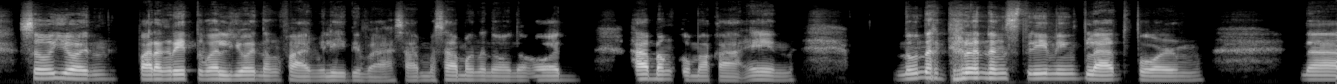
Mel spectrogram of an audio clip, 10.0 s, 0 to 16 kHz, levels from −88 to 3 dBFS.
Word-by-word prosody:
So, 180 0 +5
yun, 165 -4 +1 0.2
parang 155 0 +5
ritwal 155 -1 +4
yun 150 +1 -1
ng 135 0 -8
family, 125 +1 -4
'di 125 - -11
ba, 115 0 -10
sama-samang 130 +3 -4
nanonood 130 0 -6 0.5
habang 160 -1 +4
kumakain. 130 0 -5 0.8
Nung 170 +4 -1
nagkaroon 195 +1 +5
ng 185 -1 +4
streaming 175 0 +1
platform, 135 -4 0 0.7
na 150 -1 -2
145 Hz, 115 wpm, -22 LUFS, 130-160 Hz, 0.8 s, So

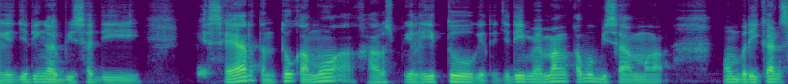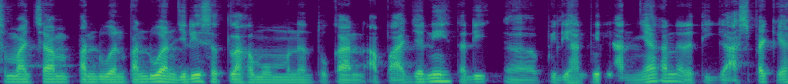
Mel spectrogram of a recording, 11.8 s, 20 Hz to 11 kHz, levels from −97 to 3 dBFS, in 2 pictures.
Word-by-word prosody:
Jadi 100 +2 -3
enggak 100 -3 +2
bisa 100 0 -1
digeser, 90 -1 +1
tentu 95 +6 -1
kamu 135 +9 +2
harus 95 0 -3
pilih 100 -1 -2
itu, 115 -3 +4
gitu. - - -3
Jadi 105 +5 +2
memang 115 +4 +3
kamu 130 0 -1
bisa 100 -2 +1
me 95 0 -4 0.5
memberikan 105 0 +2
semacam 105 -1 0
panduan-panduan. 105 +2 +2
Jadi 105 +6 +3
setelah 105 -3 +1
kamu 100 0 -3 0.2
menentukan 95 0 -3
apa 90 0 -2
aja 105 +2 -2
nih 130 0 +3
tadi, 110 -3 -4 0.2
eee, 90 -2 -9
pilihan-pilihanannya 95 +2 -2
kan 130 - +1
ada - - -2
3 95 -2 -4
aspek - - 0
100 Hz, 160 wpm, -27 LUFS, 95-110 Hz, 0.5 s, itu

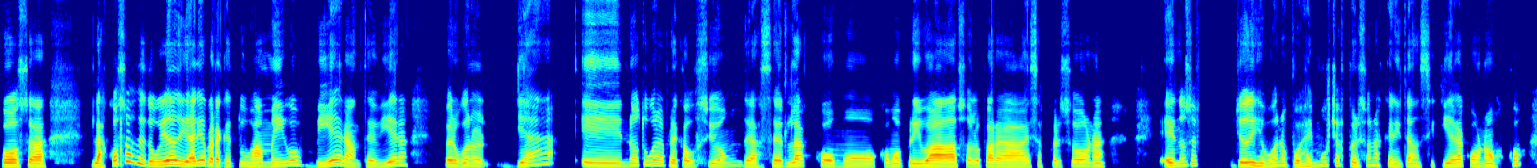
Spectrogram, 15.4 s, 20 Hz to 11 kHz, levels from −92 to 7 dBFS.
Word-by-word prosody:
cosas. 205 -1 +5 0.4
Las - - +3
cosas 485 -3 +3
de 350 -6 +3
tu 245 - +2
vida 275 +4 +8
diaria, 250 +2 +5
para 215 -2 +3
que 205 0 -5
tus 205 +1 -5
amigos 215 +7 -1
vieran 210 -1 0
te 180 -1 -3
vieran. 235 +8 -1 0.4
Pero 195 -1 +2
bueno, 205 -1 -1 0.3
ya 240 +7 0 0.4
eh, 200 -2 0
no 230 +2 -3
tuve 275 +3 -3
la 270 - -1
precaución, 190 +2 -3
de 185 - -1
hacerla 185 +7 0
como 175 -2 -1
como 180 0 -3
privada, 185 +1 +5
solo 185 -2 -4
para 175 -2 +2
esas 185 +2 -12
personas. 195 +3 -2 0.6
Entonces, 230 +7 -1 0.3
yo 215 +2 +2
dije: 210 -3 +4
"Bueno, 215 +5 -3
pues, 180 -3 -1
hay 185 - -2
muchas 250 +6 -5
personas, 230 +2 -4
que 210 - -4
ni 185 - -5
tan 180 0 -2
siquiera 195 +3 -2
conozco, 190 - -2
200 Hz, 170 wpm, -25 LUFS, 185-225 Hz, 0.6 s, vida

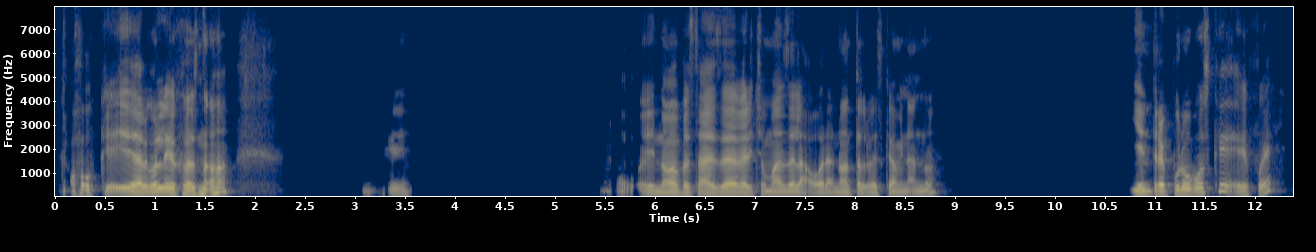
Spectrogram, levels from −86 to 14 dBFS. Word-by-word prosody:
Okey, 130 -1 0
algo 120 +2 +5
lejos, 135 +1 +4
¿no? 205 +7 +1 1.3
Okey. 115 +4 -13 2.0
Oye, 120 - -7
no, 110 +2 +1
pues, 110 -2 -3
te 105 - -4
has 100 +1 +1
de 110 - +3
haber 110 0 +3
hecho 110 +4 -9
más 120 0 -2
de 130 - +1
la 120 - -3
hora, 110 -3 -3
¿no?, 115 +2 -4
tal 110 - -4
vez 105 0 -5
caminando. 120 - -6 1.9
¿Y 145 - 0
entre 130 0 +2
puro 170 +3 +1
bosque, 190 - -2
eh, 125 - -3
fue? 270 - -6
120 Hz, 130 wpm, -22 LUFS, 110-145 Hz, 2.0 s, algo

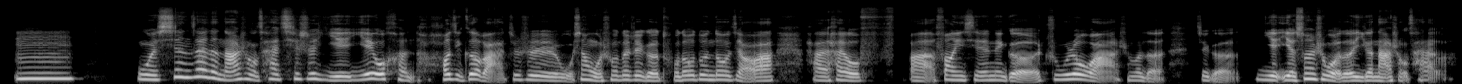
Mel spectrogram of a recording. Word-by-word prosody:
嗯， 265 0 +2 0.6
我 230 -2 +1
现 330 +9 +1
在 350 0 +3
的 295 -3 +3
拿 205 +1 +3
手 235 -5 -2
菜 245 +5 -2
其 250 +2 -4
实 255 0 0
也 185 -4 0
也 215 +5 +1
有 245 -1 +7
很 200 -7 -6
好 235 +1 -2
几 230 -3 -1
个 235 +3 +3
吧， - - 0
就 220 -1 -7
是 200 -5 0
我 160 - -4
像 225 -4 -1
我 170 -2 0
说 210 +4 -5
的 215 +1 -2
这 205 -1 0
个 175 -2 +2
土 185 - -7
豆 210 +2 0
炖 220 -1 -1
豆 215 -1 0
角 190 -2 -2
啊， 180 +2 +2 0.3
还 185 -2 -2
还 200 +3 -2
有 175 -4 +3
放 - - -14 0.4
啊， - - -1
放 215 -2 0
一 200 - -1
些 195 0 -4
那 200 -1 -3
个 170 0 0
猪 225 0 -4
肉 235 -2 +6
啊 - - +1
什 190 -3 -13
么 185 -1 -4
的， - - -6 0.3
这 - - -6
个 - - -6
也 210 -3 +1
也 200 -2 +3
算 255 +6 +3
是 235 - -2
我 190 - +3
的 170 +2 +3
一 175 - +2
个 185 +1 +2
拿 165 0 +3
手 - - -5
菜 - - -6
了。 - - -13
210 Hz, 260 characters per minute, -21 LUFS, 185-240 Hz, 0.6 s, 有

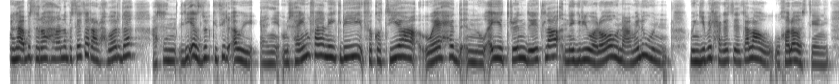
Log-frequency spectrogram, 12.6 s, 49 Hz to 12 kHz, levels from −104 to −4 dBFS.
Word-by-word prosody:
لأ، 250 0 +5
بصراحة 265 -1 -1
أنا 275 +1 0
باسيطر 295 +4 -1
على 250 - +3
الحوار 235 +4 -2
ده 320 +4 0 0.3
عشان 230 +4 -3
ليه 240 +8 0
أسباب 275 +1 0
كتير 270 -1 -4
أوي، 210 -5 0
يعني 195 0 -7
مش 210 +1 -5
هينفع 325 +7 +1
نجري 290 +1 +1
في 230 -1 -4
قطيع 250 +5 +1
واحد، 255 - +1
إنه 205 -2 -3
أي 265 +1 +3
ترند 260 -1 +1
يطلَع 280 +7 +3
نجري 230 +2 +1
وراه 220 +5 +3
ونعمله 250 +2 0
ون 240 -9 -2 0.3
ونجيب 220 +3 +1
الحاجات 230 -3 -3
اللي 220 -2 -1
طالعة 250 +1 +3
و 195 -3 -6
وخلاص 210 0 0
يعني، 185 0 -7
245 Hz, 160 wpm, -25 LUFS, 220-275 Hz, 0.3 s, لأ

